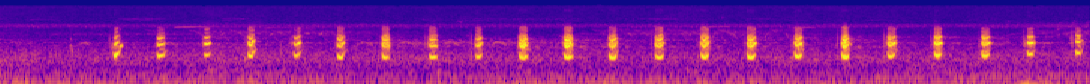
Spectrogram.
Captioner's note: turkey calls; turkeys gobbling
